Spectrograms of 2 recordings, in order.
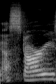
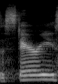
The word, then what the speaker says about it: Asteri: Also, I realized I maybe have been saying Astari some of the time. It's Asteri, so if you're here to correct me on my pronunciation, please don't. I'm aware, thank you.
